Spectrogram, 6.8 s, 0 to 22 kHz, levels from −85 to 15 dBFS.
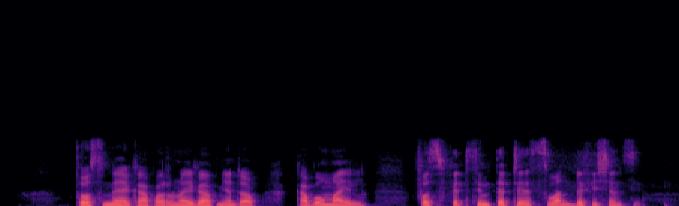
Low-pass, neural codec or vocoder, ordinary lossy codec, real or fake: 7.2 kHz; none; none; real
